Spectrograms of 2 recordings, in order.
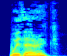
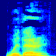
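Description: First: "With Eric?" rising on Eric as a question. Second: "With Eric." falling on Eric as a statement; confirming. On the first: Young man asks the Persian about Christine, questioning. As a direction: ask "With Eric?", lifting the end. Startled question echoed as answer. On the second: The Persian answers the young man, confirming. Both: A narrator's reading.

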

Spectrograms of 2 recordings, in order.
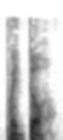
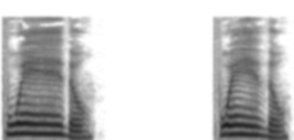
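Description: First: "puedo" with the final o stressed; stress on last syllable. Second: "Puedo" with a long, stressed first syllable. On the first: Teacher showing learners the mistake, "puedo" stressed at the end. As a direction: wrongly hit the end of "puedo". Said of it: "with the emphasis at the end". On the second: Native speaker modelling for learners, "Puedo" stressed at the beginning. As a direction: stretch and stress the start of "Puedo". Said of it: "but it's at the beginning". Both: Shown as a demonstration.

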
